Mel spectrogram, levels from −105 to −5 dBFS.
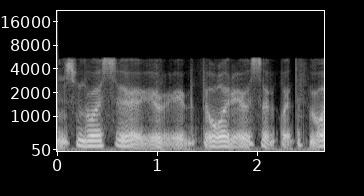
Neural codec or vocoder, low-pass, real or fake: autoencoder, 22.05 kHz, a latent of 192 numbers a frame, VITS, trained on many speakers; 5.4 kHz; fake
